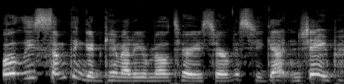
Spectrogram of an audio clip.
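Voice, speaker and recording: A woman's voice: on the low side, wildly swooping pitch, fast talker, fairly bright tone, distant mic. A woman interviewing someone in a casual, conversational way.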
